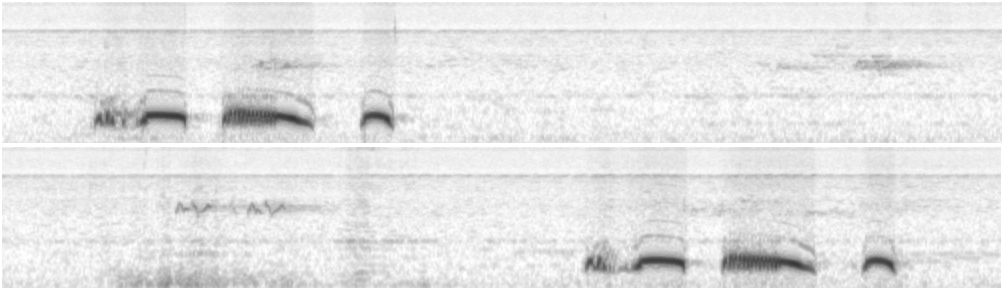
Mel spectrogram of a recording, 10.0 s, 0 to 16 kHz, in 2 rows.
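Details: Spotted dove cooing outdoors in Silaban village, Lintong ni Huta, while a decoy is used to lure a 'kuk 3' male: two phrases of three deep, rounded coos, the middle note longest and falling, with faint high chirps and a soft rustle between.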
